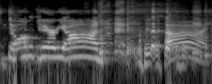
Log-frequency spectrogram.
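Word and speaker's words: Dom Pérignon: The lady had fine champagne, and she says, "This is Dom Perignon." Oh my god! No, it's Dom Perignon.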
